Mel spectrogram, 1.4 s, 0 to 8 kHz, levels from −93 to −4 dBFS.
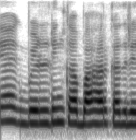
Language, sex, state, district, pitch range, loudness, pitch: Hindi, female, Jharkhand, Palamu, 235-260 Hz, -15 LUFS, 250 Hz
